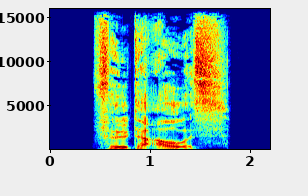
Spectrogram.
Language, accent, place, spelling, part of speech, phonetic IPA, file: German, Germany, Berlin, füllte aus, verb, [ˈfʏltə ˌaʊ̯s], De-füllte aus.ogg
- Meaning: inflection of ausfüllen: 1. first/third-person singular preterite 2. first/third-person singular subjunctive II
